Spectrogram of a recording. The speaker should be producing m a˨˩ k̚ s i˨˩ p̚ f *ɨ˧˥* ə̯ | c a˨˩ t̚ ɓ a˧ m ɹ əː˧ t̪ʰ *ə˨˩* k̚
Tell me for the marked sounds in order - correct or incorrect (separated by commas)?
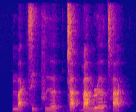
incorrect, incorrect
